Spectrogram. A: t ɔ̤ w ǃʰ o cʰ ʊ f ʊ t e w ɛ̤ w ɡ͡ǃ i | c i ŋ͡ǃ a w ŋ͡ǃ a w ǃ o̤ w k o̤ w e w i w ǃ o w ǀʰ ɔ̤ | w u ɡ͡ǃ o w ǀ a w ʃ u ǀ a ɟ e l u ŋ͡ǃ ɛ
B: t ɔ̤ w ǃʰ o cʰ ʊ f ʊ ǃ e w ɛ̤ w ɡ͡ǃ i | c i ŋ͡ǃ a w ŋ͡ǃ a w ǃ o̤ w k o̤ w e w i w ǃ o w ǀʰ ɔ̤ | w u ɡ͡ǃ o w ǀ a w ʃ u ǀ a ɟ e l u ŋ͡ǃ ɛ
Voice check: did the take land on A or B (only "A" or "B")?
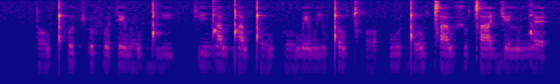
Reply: A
